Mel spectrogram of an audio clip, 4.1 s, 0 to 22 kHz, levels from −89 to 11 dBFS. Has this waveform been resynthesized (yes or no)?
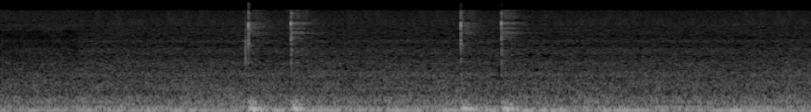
no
